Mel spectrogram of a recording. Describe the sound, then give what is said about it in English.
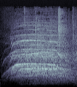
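A live Australian audience, cheering on being asked who is vaccinated, bursts into loud, sustained cheering and whooping, a dense wall of voices that swells quickly and holds for about a second and a half before trailing off. “Who's vaccinated? Give us a cheer.”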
